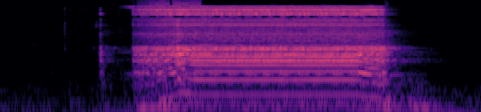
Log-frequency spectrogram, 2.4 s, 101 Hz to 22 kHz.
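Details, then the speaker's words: BLDC brushless motor 6374 170kv on an e-bike controller while testing hall and phase wire combinations: loud steady high whine with a gritty buzz, same rotation; runs rough, wrong wiring combination. "it is too loud if you can hear it okay so the rotation is still the same it's loud that's not what you want"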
